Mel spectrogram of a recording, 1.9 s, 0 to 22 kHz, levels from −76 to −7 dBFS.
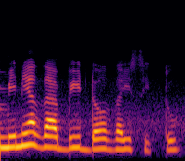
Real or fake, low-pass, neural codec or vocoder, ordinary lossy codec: real; 7.2 kHz; none; none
